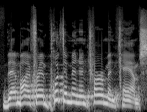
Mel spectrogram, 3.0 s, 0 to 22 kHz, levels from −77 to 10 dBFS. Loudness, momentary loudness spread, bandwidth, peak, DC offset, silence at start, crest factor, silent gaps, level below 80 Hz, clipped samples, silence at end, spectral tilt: -10 LUFS; 3 LU; 17 kHz; 0 dBFS; under 0.1%; 0.05 s; 10 dB; none; -46 dBFS; under 0.1%; 0 s; -4.5 dB/octave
